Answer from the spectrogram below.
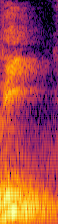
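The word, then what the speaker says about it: ঋ: মিশ্র স্বর, কারণ না এই রি যখন আমরা উচ্চারণ করি আমরা কিন্তু রি উচ্চারণ করি না, আমরা আসলে উচ্চারণ করি হচ্ছে র যোগ ই, অর্থাৎ আমরা র ব্যঞ্জন ধ্বনির সঙ্গে ই ধ্বনিকে নিয়ে উচ্চারণ করি।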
